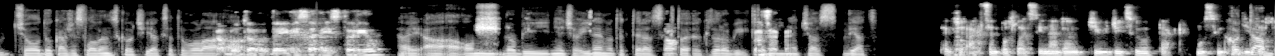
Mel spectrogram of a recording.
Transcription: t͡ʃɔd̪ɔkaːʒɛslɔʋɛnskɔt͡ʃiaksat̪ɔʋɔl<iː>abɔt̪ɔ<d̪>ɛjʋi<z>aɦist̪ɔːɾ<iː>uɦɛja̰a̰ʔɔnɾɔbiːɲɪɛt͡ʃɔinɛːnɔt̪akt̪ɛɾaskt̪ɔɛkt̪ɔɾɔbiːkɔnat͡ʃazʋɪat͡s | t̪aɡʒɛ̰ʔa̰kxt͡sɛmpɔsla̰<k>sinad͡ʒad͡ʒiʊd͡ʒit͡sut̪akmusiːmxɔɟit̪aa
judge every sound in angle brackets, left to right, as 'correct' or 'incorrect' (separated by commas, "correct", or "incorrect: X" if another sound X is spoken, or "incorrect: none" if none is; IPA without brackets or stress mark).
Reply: incorrect: aː, correct, incorrect: s, incorrect: i, incorrect: c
